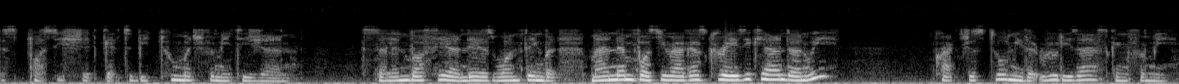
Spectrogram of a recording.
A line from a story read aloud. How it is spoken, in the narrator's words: He sighed, hesitated, then said quietly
